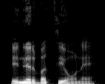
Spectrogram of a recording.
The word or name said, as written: enervazione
